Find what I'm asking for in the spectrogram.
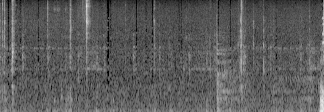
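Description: An old Kaiser mechanical clock ticks during reassembly with sparse, uneven light ticks and small metallic clicks over a quiet background, a few sharper knocks among them and no talking.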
